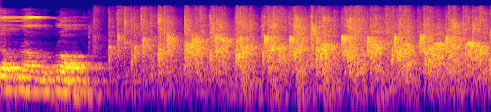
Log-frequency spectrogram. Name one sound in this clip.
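People applaud steadily.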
